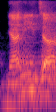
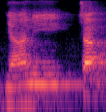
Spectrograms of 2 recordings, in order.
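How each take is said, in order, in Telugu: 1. పదాలు ఆగకుండా కలిసిపోతాయి. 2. రెండు పదాల మధ్య చిన్న విరామం ఉంటుంది. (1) "జ్ఞానీచ జ్ఞానీచ అంటది. నీచ అని వస్తుంది" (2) "అక్కడ గ్యాప్ ఇవ్వాలి"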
